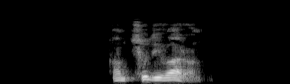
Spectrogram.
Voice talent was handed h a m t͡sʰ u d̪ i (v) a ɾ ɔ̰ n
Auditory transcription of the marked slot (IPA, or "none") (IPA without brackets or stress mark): v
